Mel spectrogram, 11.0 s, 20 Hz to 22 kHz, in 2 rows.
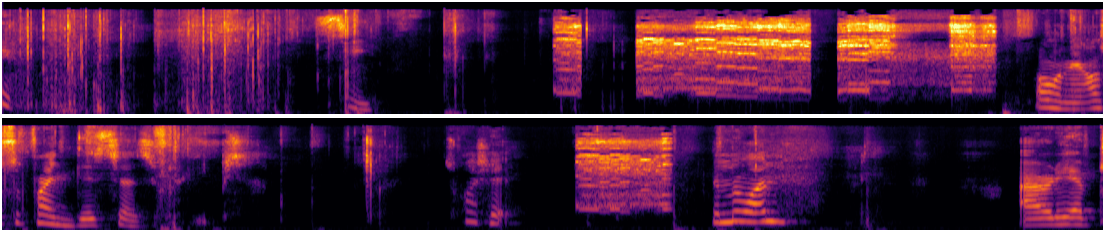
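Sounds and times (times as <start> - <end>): shrill harsh sound bursts: 2.8 - 5.0, 8.4 - 8.9.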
